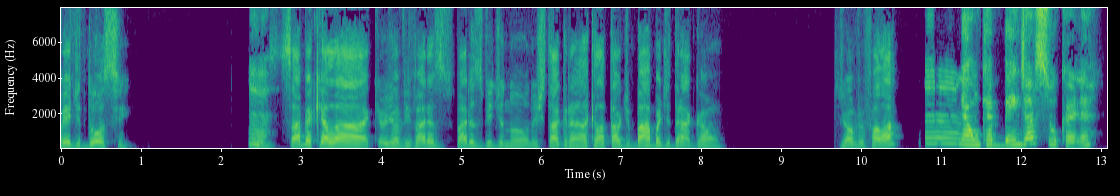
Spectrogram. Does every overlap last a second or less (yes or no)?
yes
